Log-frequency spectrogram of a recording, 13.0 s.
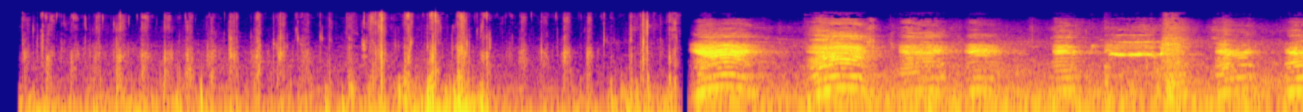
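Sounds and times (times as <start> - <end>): animal chewing bamboo leaves: 0.2 - 6.9.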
